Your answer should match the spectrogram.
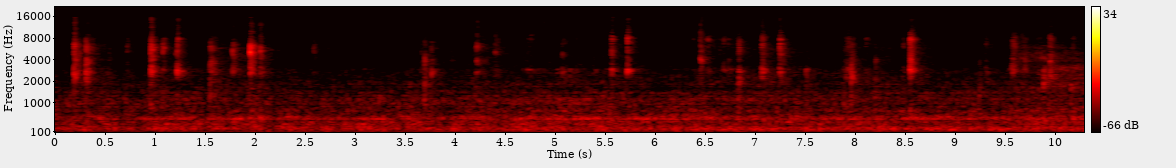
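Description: Faint, irregular clicking and scraping of a lock pick working the wafers of a vintage Yale wafer padlock, the sharpest click about two seconds in, over a faint steady hum.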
